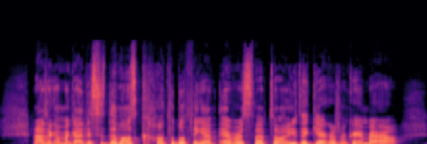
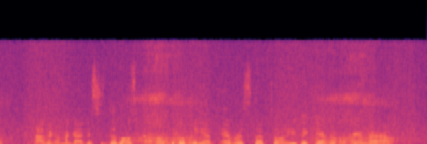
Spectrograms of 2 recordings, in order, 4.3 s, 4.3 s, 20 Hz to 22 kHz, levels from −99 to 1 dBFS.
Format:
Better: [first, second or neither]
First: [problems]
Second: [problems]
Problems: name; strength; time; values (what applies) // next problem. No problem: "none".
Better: first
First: none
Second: hiss; loud; throughout; 1 dB below the speech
